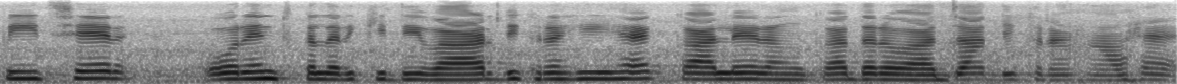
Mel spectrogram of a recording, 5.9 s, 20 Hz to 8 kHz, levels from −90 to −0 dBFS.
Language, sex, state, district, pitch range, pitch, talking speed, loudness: Hindi, female, Haryana, Charkhi Dadri, 195-225 Hz, 205 Hz, 155 wpm, -15 LUFS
